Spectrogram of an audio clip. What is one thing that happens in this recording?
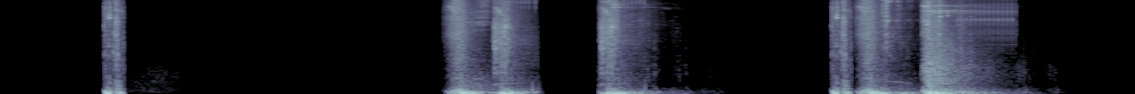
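Short whooshing and chiming interface sounds play in bursts.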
